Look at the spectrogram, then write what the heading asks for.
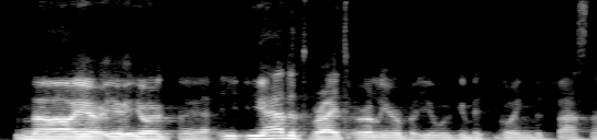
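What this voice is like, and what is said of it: Flemish Belgian Dutch accent. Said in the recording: “your accent ... I speak Dutch as a mother tongue. But I'm not Dutch as in from the Netherlands. I'm from Belgium, from Flanders”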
